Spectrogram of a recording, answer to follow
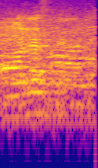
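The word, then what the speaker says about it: honest: हैं, चलो आज तो हॉनेस्ट में खाने जाते हैं। भाई हॉनेस्ट में नहीं जा रहे हो। What is that? ऑनेस्ट।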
